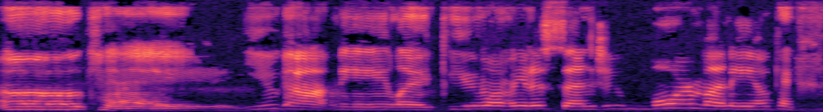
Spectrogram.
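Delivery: mock, dry, slow, smart-aleck sarcastic tone. Retelling own reply after being asked for twenty thousand dollars, own sarcastic reply. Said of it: "Why are you being a smart ass?".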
